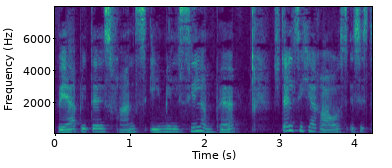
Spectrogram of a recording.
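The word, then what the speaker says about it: Sillanpää: bitte ist Franz Emil sillampe stellt sich heraus es ist der einzige finnische Literaturnobelpreisträger so spricht man seinen Namen wirklich aus montag den 23 mai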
